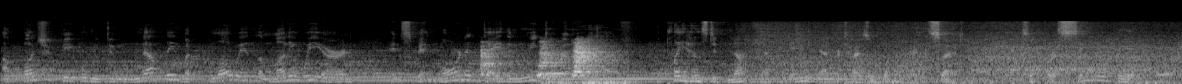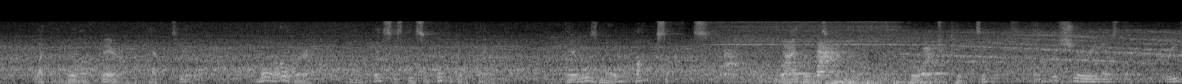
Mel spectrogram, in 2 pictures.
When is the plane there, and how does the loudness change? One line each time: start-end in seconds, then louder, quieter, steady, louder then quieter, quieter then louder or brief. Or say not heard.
0.0-23.6 steady.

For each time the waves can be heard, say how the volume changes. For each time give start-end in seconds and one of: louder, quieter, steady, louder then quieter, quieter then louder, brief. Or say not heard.
7.2-23.6 steady.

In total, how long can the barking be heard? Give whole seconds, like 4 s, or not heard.
4 s.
